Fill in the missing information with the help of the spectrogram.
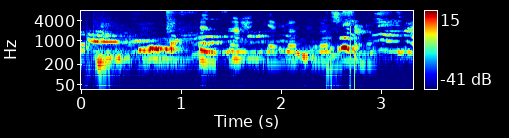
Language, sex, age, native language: Icelandic, female, 8, Icelandic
